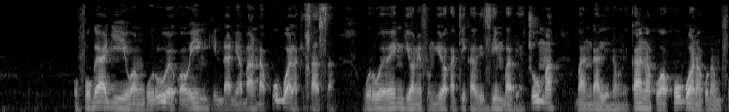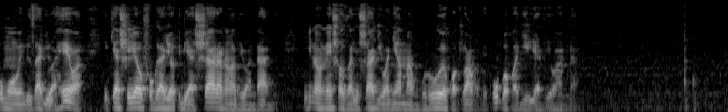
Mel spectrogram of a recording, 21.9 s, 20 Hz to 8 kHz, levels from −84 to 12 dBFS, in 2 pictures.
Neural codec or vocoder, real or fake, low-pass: codec, 16 kHz, 16 kbps, FreqCodec, larger model; fake; 7.2 kHz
